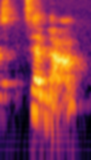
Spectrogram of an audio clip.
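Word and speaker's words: цена: Yes, and we have a word tsena, tsena, because this letter is always pronounced hard. So we don't have c like in English, but we have tse, tse, tsena.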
